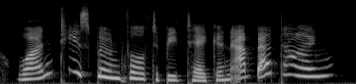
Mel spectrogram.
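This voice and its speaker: Fairly slow and squeaky, a female-sounding put-on character voice speaks at a high pitch with very wide pitch swings. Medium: read story. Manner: warm, cautioning.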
